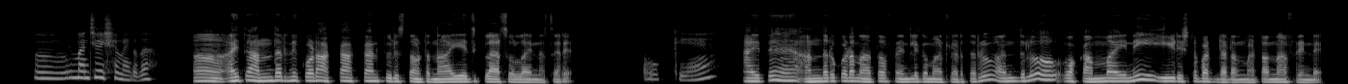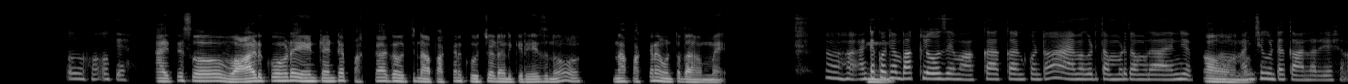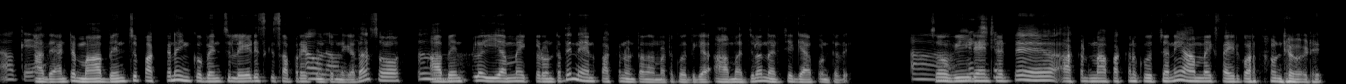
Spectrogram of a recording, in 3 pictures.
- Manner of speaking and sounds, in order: in English: "ఏజ్"; in English: "ఫ్రెండ్లీగా"; in English: "సో"; teeth sucking; in English: "కాన్వర్జేషన్"; in English: "లేడీస్‌కి"; in English: "సో"; in English: "బెంచ్‌లో"; in English: "సో"; in English: "నెక్స్ట్?"; laughing while speaking: "కొడతా ఉండేవోడు"
- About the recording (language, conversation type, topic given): Telugu, podcast, ఏ సంభాషణ ఒకరోజు నీ జీవిత దిశను మార్చిందని నీకు గుర్తుందా?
